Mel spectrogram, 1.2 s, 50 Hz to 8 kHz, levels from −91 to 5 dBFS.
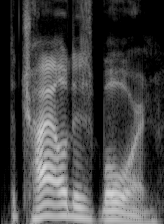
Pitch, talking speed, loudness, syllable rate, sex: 115 Hz, 195 wpm, -17 LUFS, 3.8 syllables/s, male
